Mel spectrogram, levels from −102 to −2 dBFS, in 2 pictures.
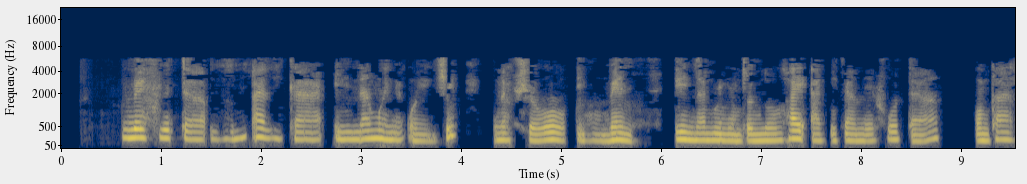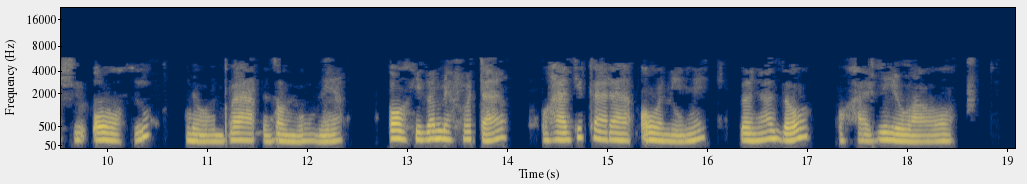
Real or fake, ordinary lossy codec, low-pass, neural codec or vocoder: fake; MP3, 24 kbps; 7.2 kHz; codec, 16 kHz in and 24 kHz out, 1.1 kbps, FireRedTTS-2 codec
